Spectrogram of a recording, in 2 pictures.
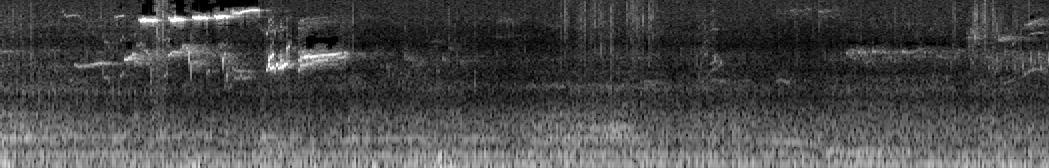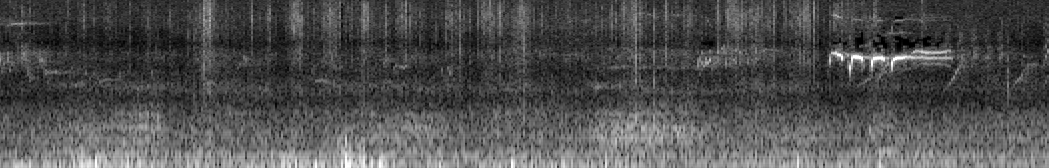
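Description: A small bird chirps in short, high bursts.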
